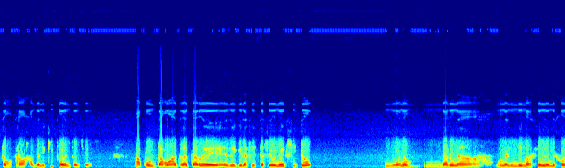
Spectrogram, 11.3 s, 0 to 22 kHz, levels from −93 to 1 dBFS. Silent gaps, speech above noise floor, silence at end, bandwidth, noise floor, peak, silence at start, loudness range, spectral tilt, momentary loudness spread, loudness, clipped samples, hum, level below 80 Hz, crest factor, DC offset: none; 41 dB; 0 s; 8 kHz; -57 dBFS; -4 dBFS; 0.05 s; 5 LU; -5.5 dB/octave; 11 LU; -17 LUFS; under 0.1%; none; -68 dBFS; 14 dB; under 0.1%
